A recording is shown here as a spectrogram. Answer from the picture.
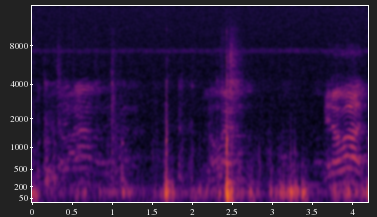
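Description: Voices of people talking in the background, with a few scattered sharp knocks, the loudest about two and a half seconds in.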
